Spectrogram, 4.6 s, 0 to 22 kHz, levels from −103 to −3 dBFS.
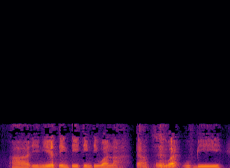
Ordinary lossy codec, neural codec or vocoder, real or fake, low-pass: MP3, 24 kbps; codec, 16 kHz, 0.4 kbps, LongCat-Audio-Codec; fake; 7.2 kHz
